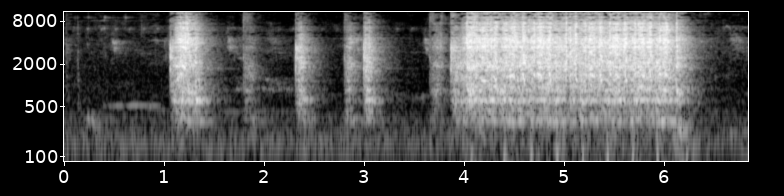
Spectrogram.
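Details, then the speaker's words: Honda Legenda/Supra motorcycle electric starter fails to crank properly: harsh, rough rattling grind with rapid ticking, about four per second, on each crank attempt. Worn starter motor bushing. "bunyinya kasar-kasar bunyinya semua ckckckckckck"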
